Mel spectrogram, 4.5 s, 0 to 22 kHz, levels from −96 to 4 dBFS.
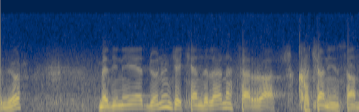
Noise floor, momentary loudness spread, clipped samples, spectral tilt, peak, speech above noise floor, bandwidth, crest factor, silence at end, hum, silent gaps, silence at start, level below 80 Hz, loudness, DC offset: -41 dBFS; 19 LU; under 0.1%; -10 dB/octave; -8 dBFS; 19 dB; 4.7 kHz; 14 dB; 0 s; none; none; 0 s; -54 dBFS; -23 LUFS; under 0.1%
